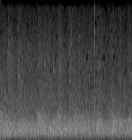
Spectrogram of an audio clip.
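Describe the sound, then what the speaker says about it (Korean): A congregation applauds at an early-morning church revival service, dense steady clapping filling the room, with a rhythmic low thump beating underneath. "우리 새벽을 깨워주신 하나님께 영광의 박수 올리겠습니다."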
